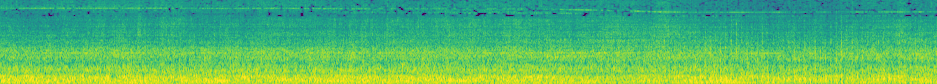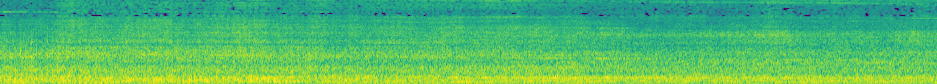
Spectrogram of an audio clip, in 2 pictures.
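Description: Helicopter on the ground with its engine and main rotor running: a loud, steady helicopter noise that eases slightly about two-thirds of the way through.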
